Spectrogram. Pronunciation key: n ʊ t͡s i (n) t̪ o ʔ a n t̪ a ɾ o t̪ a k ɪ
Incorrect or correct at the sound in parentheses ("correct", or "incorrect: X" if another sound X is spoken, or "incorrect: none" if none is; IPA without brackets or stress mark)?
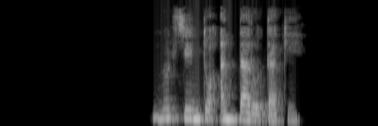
correct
